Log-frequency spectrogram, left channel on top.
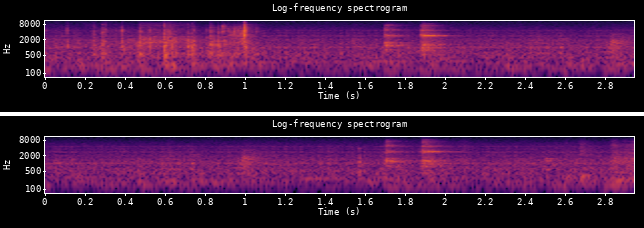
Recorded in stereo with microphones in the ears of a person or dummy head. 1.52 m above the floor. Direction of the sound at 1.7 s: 65° left (ahead or behind).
